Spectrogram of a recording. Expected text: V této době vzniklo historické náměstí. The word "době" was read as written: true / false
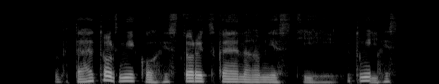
false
